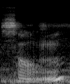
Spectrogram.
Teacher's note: Song terdiri dari konsonan kelas atas S ditambah vokal panjang O dan ditambah konsonan akhir eng yang merupakan akhiran hidup, maka nadanya nada 5 ya atau nada bangkit rising tone. Song artinya 2.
